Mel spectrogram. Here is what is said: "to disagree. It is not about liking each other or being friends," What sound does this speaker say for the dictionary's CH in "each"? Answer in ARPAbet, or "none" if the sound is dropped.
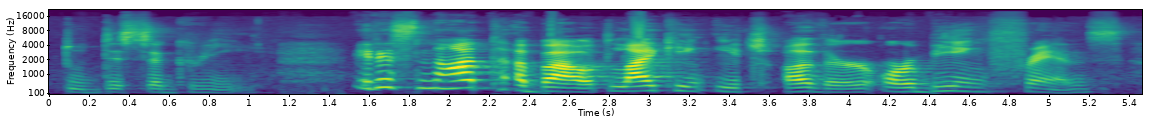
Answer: CH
